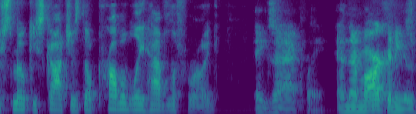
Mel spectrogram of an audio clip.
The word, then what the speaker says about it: Laphroaig: hell yeah i mean i've heard so many different pronunciations of those are the frog the floor left frog yeah wrong i mean it is gaelic and it's a ridiculous word laphroaig it's like you can't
